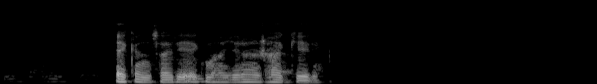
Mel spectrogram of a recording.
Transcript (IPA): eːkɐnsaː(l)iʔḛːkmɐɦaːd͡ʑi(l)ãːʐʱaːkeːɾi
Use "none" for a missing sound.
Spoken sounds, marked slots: ɾ, ɾ

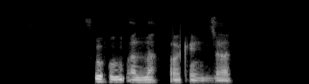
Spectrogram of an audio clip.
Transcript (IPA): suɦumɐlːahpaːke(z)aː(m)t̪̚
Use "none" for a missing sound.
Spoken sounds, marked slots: z, none

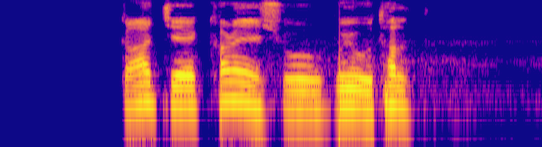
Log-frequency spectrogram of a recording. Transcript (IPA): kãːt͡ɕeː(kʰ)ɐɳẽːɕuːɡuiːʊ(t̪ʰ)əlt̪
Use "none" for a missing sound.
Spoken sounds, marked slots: kʰ, t̪ʰ

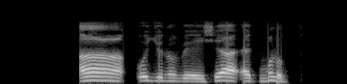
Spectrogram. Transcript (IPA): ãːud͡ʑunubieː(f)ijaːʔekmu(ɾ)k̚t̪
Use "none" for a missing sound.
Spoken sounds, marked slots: ɕ, l

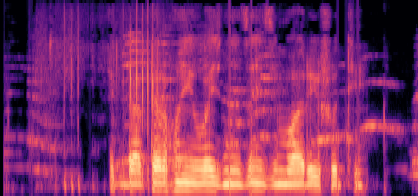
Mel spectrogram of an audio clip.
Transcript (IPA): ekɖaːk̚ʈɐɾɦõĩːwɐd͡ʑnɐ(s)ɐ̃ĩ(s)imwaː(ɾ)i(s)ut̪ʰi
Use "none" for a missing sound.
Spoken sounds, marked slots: z, z, ɾ, ʂ

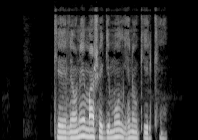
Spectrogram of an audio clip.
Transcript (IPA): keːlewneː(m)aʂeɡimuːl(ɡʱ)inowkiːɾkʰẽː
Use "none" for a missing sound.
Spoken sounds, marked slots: m, ɡʱ

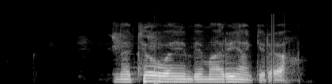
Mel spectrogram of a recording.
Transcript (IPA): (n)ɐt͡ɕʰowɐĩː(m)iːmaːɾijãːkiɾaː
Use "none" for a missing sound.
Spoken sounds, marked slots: n, b

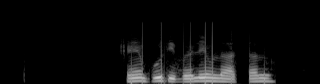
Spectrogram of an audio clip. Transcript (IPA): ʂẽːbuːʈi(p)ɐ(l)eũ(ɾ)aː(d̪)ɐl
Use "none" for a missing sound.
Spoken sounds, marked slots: b, l, l, t̪

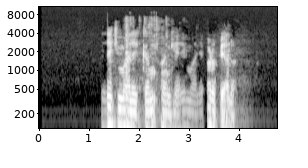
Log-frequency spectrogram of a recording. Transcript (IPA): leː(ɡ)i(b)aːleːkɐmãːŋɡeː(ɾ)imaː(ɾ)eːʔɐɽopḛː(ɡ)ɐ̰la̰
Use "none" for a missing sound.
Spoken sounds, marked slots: k, m, ɾ, l, none

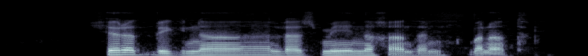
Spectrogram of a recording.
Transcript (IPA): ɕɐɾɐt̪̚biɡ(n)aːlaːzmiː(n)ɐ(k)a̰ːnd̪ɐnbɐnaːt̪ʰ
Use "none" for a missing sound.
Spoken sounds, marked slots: n, n, x

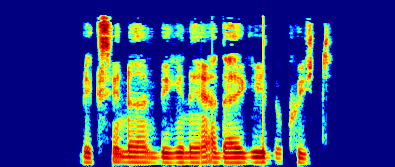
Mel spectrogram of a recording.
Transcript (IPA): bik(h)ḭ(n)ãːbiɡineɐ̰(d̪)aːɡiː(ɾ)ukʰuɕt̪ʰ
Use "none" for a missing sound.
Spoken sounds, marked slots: s, n, d̪, l

